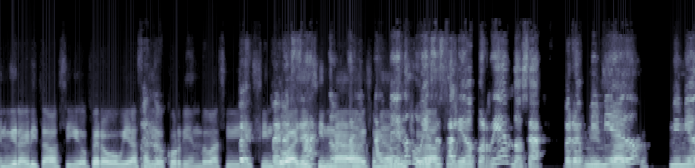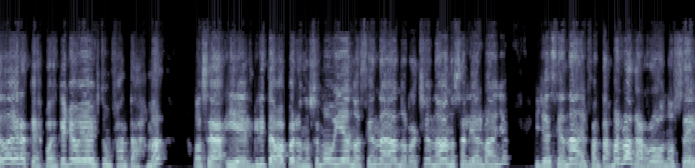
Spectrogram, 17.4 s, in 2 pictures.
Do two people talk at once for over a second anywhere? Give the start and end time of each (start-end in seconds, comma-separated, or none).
3.0-5.8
